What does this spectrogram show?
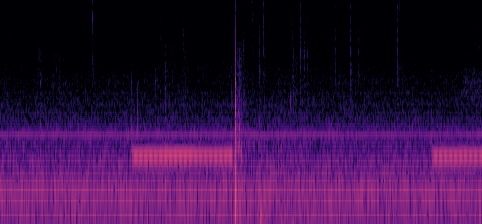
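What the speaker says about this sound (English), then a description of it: "Can everybody hear the phone ringing okay?" Ringback tone on an outgoing phone call to a landlord, faint repeated ringing tones spaced several seconds apart over a low room hum, with a brief click in between.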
